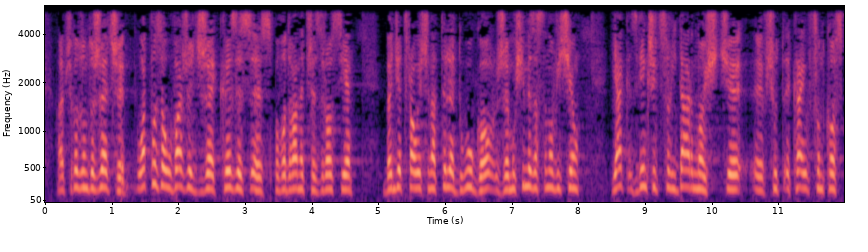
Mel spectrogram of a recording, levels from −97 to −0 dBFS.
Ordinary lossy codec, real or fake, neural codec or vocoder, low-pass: none; real; none; 5.4 kHz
